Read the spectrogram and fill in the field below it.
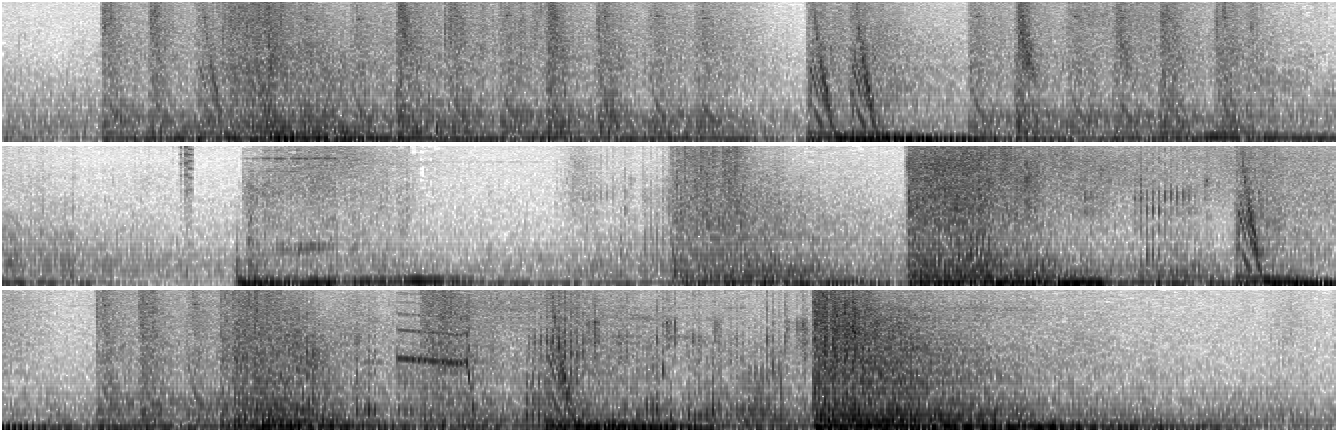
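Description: Heavy crossfire in Mass Effect Legendary Edition: loud, repeated gunshots and explosive thuds burst in clusters throughout, with dense layered impacts and brief lulls, a sustained chaotic firefight against Geth.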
